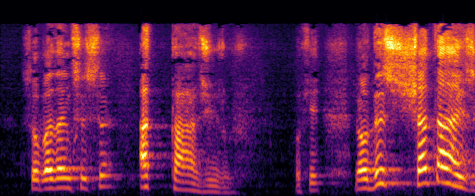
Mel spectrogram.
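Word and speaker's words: التاجر: Okay, you did not pronounce. You skipped it. Okay. At-tajiru. You see, your tongue has to touch, the upper part of your mouth inside. So, brother and sister, at-tajiru.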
